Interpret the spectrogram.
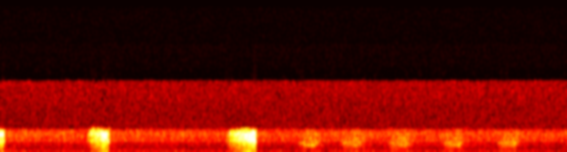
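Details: Common raven (Corvus corax) cawing at Audubon Starr Ranch, recorded at a barn owl nest: two loud, harsh, rasping caws a second and a half apart, then a fainter run of five shorter, more tonal calls over steady hiss.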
